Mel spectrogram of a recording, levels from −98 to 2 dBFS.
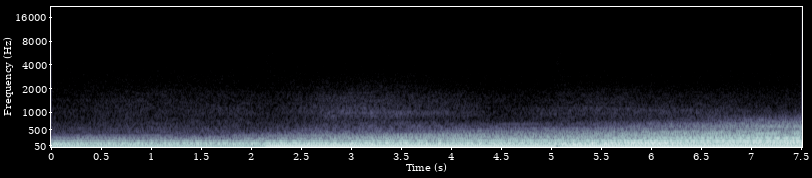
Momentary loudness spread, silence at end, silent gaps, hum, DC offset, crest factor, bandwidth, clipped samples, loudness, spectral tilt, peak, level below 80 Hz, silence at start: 9 LU; 0 s; none; none; under 0.1%; 12 dB; 0.8 kHz; under 0.1%; -20 LUFS; -16.5 dB/octave; -4 dBFS; -16 dBFS; 0 s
